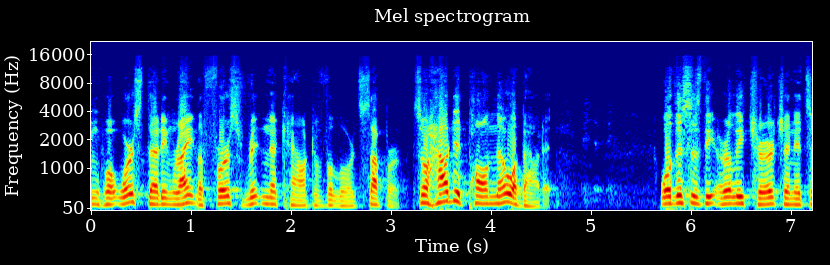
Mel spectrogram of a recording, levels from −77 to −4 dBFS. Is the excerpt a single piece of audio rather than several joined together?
no; 2 cuts; at 1.0 s, 3.2 s

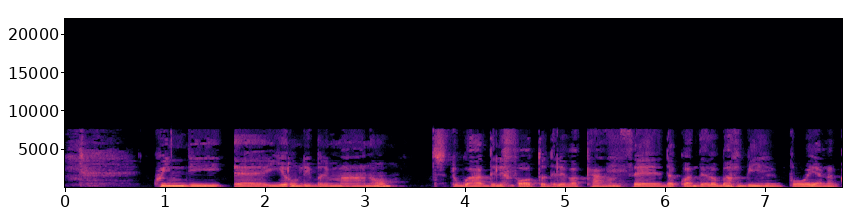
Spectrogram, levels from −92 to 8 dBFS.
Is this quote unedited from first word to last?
no; 2 cuts; at 1.6 s, 2.2 s

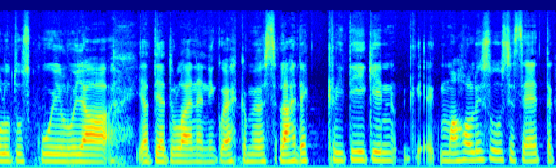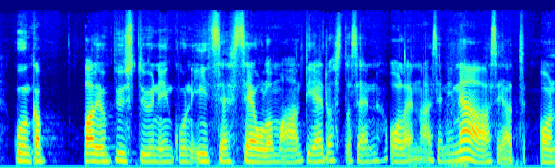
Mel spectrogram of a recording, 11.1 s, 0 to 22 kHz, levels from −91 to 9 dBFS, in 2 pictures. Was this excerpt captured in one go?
no; 3 cuts; at 1.4 s, 2.8 s, 5.5 s

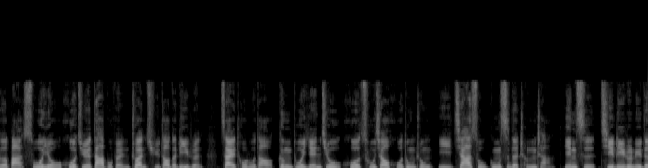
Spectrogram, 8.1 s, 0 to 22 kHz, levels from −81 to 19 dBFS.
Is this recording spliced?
yes; 1 cut; at 7.0 s

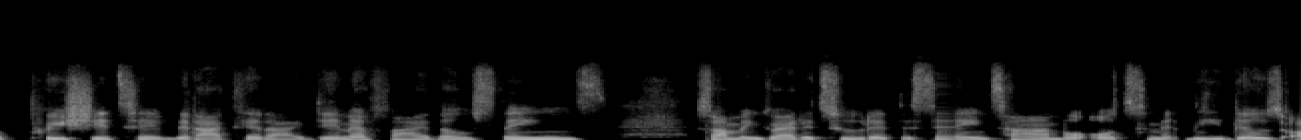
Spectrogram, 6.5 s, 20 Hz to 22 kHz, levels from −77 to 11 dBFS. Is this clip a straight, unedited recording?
yes; 0 cuts

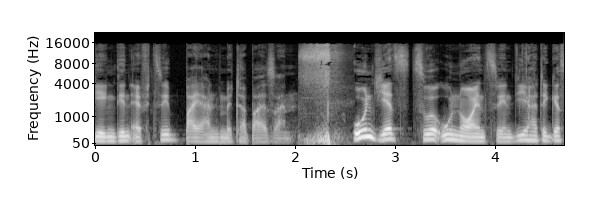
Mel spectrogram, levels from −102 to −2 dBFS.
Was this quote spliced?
yes; 1 cut; at 1.3 s

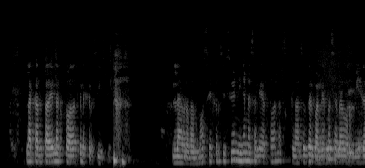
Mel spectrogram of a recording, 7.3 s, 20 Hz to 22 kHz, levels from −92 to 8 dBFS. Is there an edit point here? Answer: no; 0 cuts

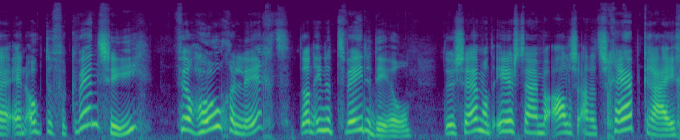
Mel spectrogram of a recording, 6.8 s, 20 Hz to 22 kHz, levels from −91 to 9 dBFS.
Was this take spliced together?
yes; 3 cuts; at 1.6 s, 3.0 s, 4.2 s

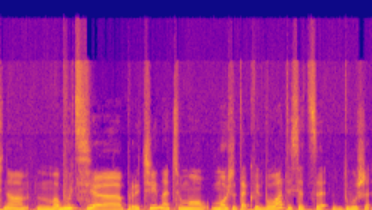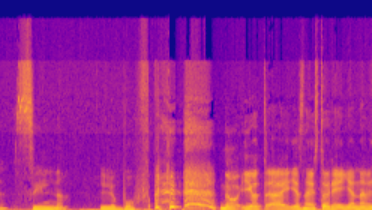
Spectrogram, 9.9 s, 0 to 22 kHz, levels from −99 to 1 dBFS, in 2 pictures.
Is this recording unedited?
yes; 0 cuts

